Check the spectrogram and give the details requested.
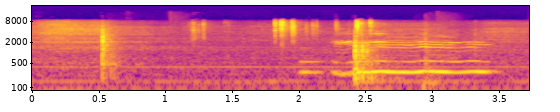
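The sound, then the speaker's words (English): Three dice are rolled: several small, sharp plastic clicks and clatters scattered over a few seconds as they tumble across a hard surface, with a voice speaking briefly near the end. “This is with 3 dice.”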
